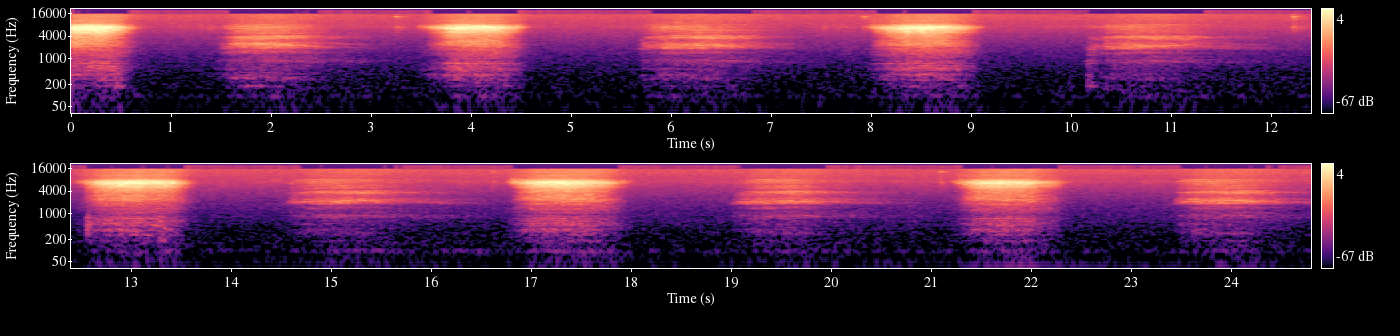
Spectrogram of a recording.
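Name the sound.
deep breathing during Tibetan rites exercise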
